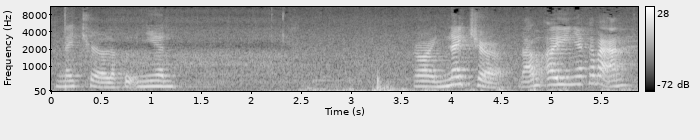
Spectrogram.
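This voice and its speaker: Bright-voiced Vietnamese woman teaching English. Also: medium pitch, slow pace, a little hiss or hum, rough recording. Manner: repeats words for students, thinks aloud when unsure. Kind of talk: pronunciation lesson, explaining and modelling words.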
